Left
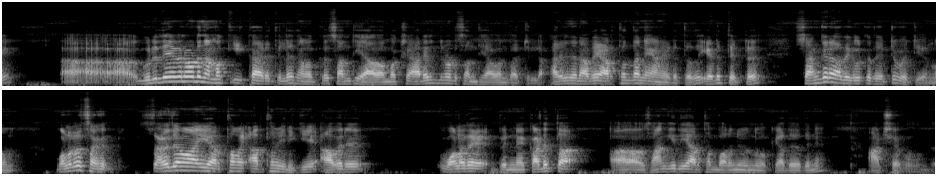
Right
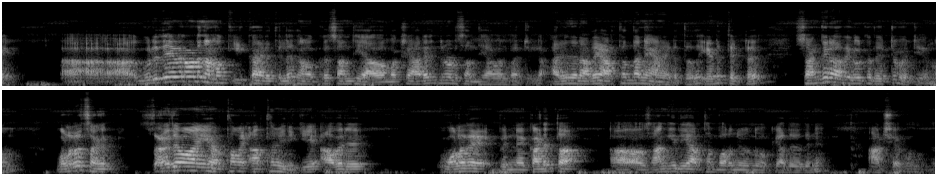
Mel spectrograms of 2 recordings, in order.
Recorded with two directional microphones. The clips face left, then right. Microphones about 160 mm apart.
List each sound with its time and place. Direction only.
0.5 s speech: 60° left (ahead or behind)
2.3 s speech: 70° left (ahead or behind)
3.0 s speech: 45° left (ahead or behind)
8.0 s speech: 60° left (ahead or behind)
12.4 s speech: 55° left (ahead or behind)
